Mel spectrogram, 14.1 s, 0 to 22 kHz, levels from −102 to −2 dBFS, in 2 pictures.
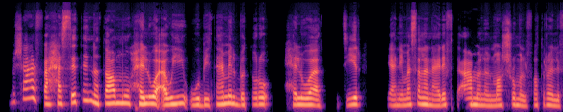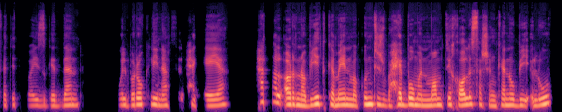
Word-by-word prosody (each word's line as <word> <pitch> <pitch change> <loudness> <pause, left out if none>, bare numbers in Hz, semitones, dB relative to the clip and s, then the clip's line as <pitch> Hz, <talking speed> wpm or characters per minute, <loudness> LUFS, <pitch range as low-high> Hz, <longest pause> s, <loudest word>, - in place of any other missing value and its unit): مش 270 +7 -12
عارفة، 375 - 0
حسيت 225 +6 0
إن 295 -7 +1
طعمه 230 +1 +4
حلو 220 0 +5
أوي، 210 +4 +3
وبيتعمل 190 +5 0
بطُرُق 195 +2 -3 0.2
حلوة 190 -2 +2 0.2
كتير، 200 +2 -2 0.3
يعني 175 0 -5
مثلًا 195 -1 0
عِرِفت 180 +3 -4
أعمل 180 -3 -2
الmushroom 190 0 -4
الفترة 180 +4 -7
اللي 165 -2 -3
فاتت 175 +4 -14
كويس 170 -1 -9
جدًا، 175 +2 -5 0.5
والبروكلي 195 +2 -1
نَفْس 170 0 -4
الحكاية، 175 +2 -4 0.4
حتى 270 0 -5
القرنبيط 195 -3 +3
كمان 185 -1 +2
ما 170 - +1
كُنتش 200 +2 +3
باحبه 190 +3 +3
من 180 -2 +1
مامتي 180 +3 0
خالص 195 +2 +2
عشان 165 -4 -4
كانوا 180 +2 -1
بيقلوه، 175 +6 0
190 Hz, 155 wpm, -25 LUFS, 175-205 Hz, 0.5 s, حلو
